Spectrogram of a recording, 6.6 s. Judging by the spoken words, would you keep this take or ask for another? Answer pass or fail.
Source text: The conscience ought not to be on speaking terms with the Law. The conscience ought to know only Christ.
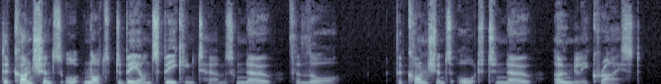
fail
